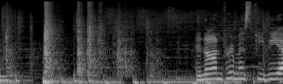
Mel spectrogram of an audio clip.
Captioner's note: money gun clattering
